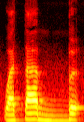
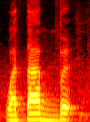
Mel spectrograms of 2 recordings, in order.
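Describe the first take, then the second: No difference in how they are said.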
